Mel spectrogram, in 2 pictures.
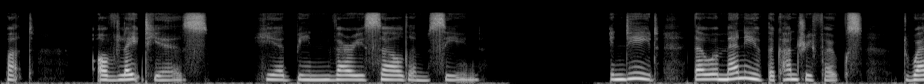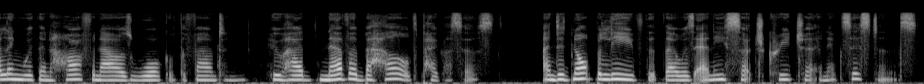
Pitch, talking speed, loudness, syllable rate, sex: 215 Hz, 145 wpm, -19 LUFS, 4.6 syllables/s, female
